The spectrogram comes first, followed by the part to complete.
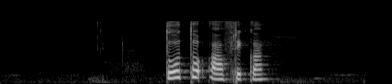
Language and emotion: Russian, neutral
